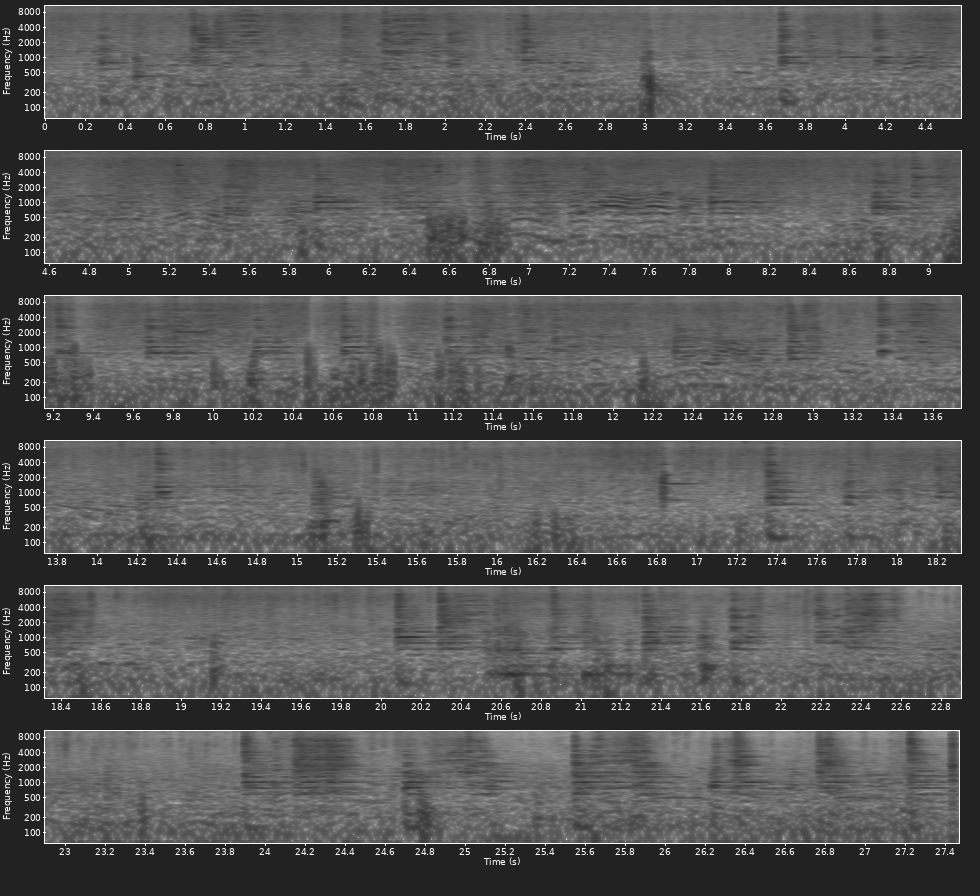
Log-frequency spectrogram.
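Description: Oyster omelette sizzling on a large flat pan while two metal spatulas scrape, chop and clack against the pan surface. The spatula strikes come thicker near the end as the omelette is scooped up.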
